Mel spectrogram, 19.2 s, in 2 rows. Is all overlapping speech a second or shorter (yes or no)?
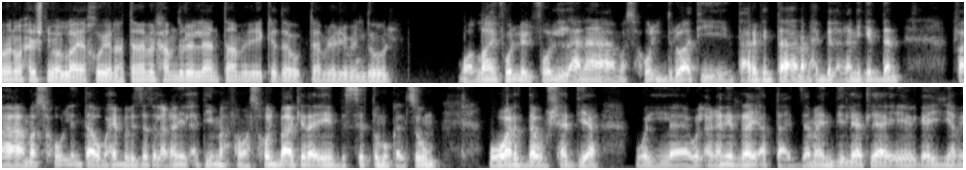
yes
